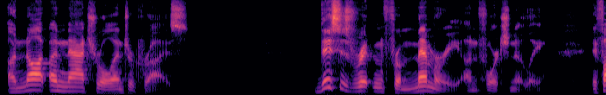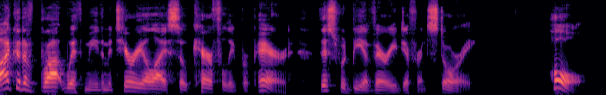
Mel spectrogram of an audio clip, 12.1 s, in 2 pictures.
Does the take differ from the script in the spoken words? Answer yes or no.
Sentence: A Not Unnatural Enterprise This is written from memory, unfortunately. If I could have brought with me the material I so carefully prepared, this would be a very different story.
yes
